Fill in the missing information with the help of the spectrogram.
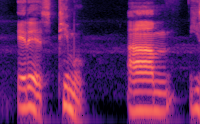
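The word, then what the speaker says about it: Teemu: Kimu. I don't ask me to pronounce his last name. Timu.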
